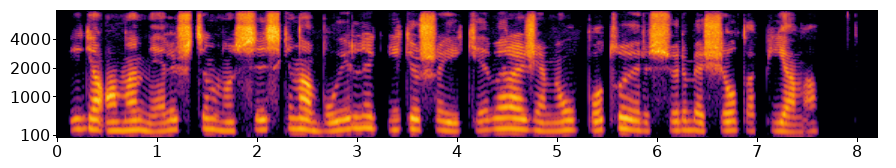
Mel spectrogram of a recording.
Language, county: Lithuanian, Vilnius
